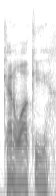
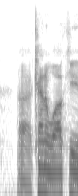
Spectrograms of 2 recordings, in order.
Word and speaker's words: Kahnawake: It's like Kahnawake. A lot of people say Kahnawake or Kahnawake or I don't know.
